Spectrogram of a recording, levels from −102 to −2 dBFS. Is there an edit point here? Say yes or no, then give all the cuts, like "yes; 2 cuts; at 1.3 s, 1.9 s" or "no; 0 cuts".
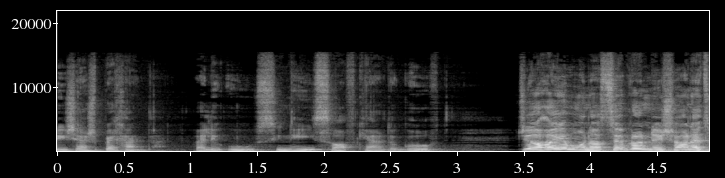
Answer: no; 0 cuts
